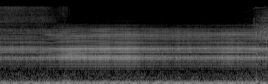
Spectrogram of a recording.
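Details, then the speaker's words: Panasonic Radar Matic radio receiver during alignment with a 400 Hz, 50%-modulated AM test signal: a steady, harsh, fixed-pitch buzz over the hiss, interference from a nearby household lamp dimmer. "I think this noise is an offender that I have here what I'm going to do is uh it's a a lamp dimming control in here so what I'm going to do is shut that dimming control off and see if that helps it"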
